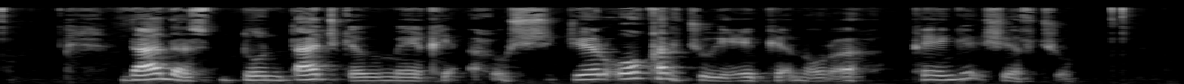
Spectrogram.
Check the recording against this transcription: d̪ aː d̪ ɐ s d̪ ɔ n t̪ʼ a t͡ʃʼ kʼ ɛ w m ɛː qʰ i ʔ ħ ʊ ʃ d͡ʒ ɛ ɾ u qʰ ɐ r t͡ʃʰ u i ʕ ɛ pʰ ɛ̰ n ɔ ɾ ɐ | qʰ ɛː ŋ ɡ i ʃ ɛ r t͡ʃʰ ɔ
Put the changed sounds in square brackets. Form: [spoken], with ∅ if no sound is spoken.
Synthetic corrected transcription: d̪ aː d̪ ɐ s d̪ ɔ n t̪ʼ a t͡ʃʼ kʼ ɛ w m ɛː qʰ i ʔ ħ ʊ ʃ d͡ʒ ɛ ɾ [ɔ] qʰ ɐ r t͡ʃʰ u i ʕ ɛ pʰ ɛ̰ n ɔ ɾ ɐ | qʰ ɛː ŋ ɡ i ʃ ɛ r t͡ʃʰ [u]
